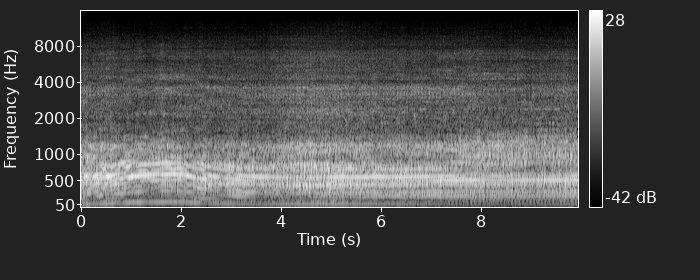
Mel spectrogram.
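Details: 1986 Johnson J4BRHCDE 4 hp Seahorse two-stroke outboard after cleaning the water passages and reassembling the head: started first crank with some smoke from extra oil; buzzy note swells then settles to a steady, even fast idle, no misses.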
